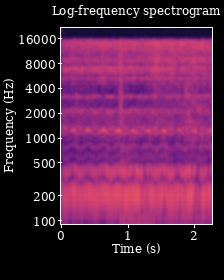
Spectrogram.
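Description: A male singer holds a long final note with a steady vibrato over an acoustic guitar. A low guitar note comes in underneath about a second in.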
